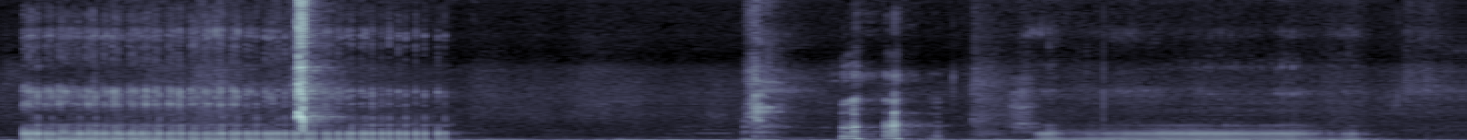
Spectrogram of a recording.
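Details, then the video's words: Thirteen-year-old Shih Tzu snoring loudly in deep sleep, likened to the sound of digging: a rough, buzzy, rapidly pulsing snore for two seconds, a few short snorts, then a smoother droning snore. "시츄 코골이~~시끄러운데 귀여워"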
